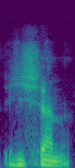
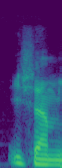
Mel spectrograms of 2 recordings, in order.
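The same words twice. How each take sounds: First: The name is said with Arabic sounds. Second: The name is said with English-style sounds.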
